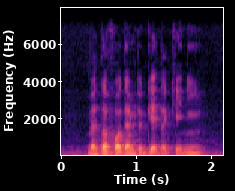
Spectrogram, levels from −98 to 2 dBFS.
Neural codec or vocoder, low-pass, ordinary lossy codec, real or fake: codec, 16 kHz, 16 kbps, FunCodec, trained on Chinese and English, 50 frames a second; 7.2 kHz; none; fake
